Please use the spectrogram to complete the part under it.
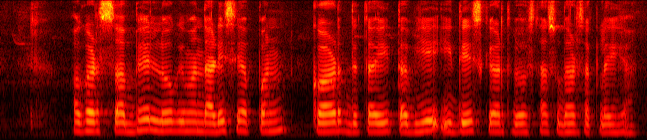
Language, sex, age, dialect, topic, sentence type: Magahi, female, 31-35, Western, banking, statement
